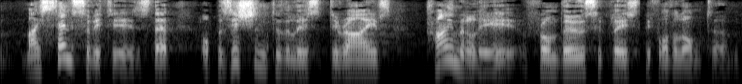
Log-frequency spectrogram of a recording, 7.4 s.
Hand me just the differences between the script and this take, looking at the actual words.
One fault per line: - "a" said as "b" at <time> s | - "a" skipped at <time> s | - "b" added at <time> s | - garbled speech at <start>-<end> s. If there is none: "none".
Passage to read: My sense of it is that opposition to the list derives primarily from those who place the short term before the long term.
- "the short term" skipped at 6.4 s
